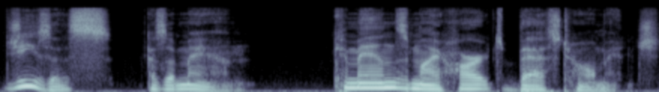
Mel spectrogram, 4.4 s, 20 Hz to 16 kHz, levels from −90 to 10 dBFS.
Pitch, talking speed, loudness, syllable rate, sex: 115 Hz, 125 wpm, -17 LUFS, 3.6 syllables/s, male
